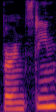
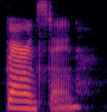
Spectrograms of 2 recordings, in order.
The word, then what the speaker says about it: Berenstain: Number 24 is the Bernstein Bears. This one confuses me. I never know how to say it. – It's Berenstain. – That's, like, the real way.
